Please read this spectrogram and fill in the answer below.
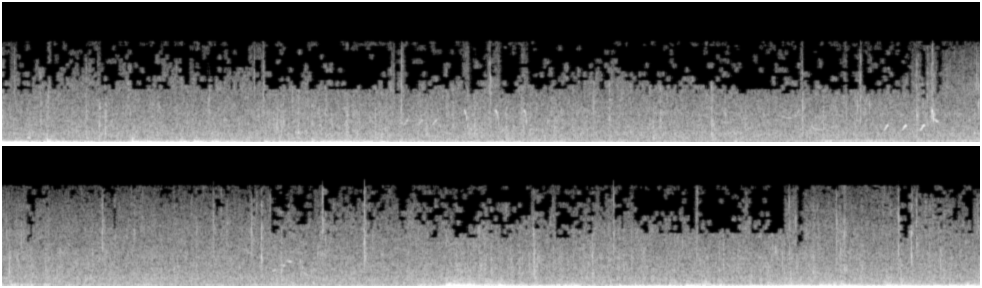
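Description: Heavy rain falling steadily with rolling thunder. The low rumble dies away in the middle, then a sudden loud thunderclap breaks about ten and a half seconds in and the rumble rolls on.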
